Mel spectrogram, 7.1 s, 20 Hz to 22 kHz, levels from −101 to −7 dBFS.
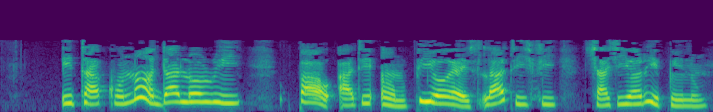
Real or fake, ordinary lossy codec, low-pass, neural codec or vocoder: real; MP3, 24 kbps; 7.2 kHz; none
